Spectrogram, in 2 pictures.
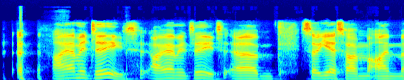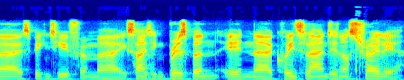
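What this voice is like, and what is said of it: British accent. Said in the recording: “I have this ridiculous British accent”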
